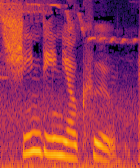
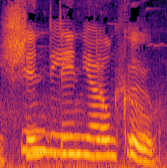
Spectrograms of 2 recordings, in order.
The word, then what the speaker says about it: Shinrin-yoku: And the term in Japanese is Shinrin-yoku. – Say that one more time for me. – Shinrin-yoku.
